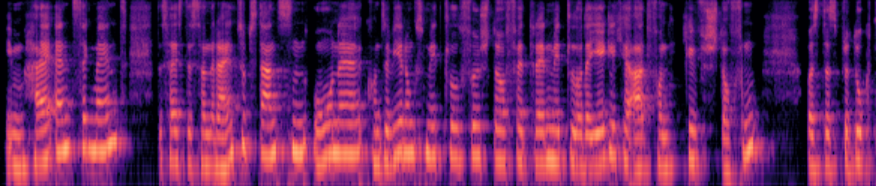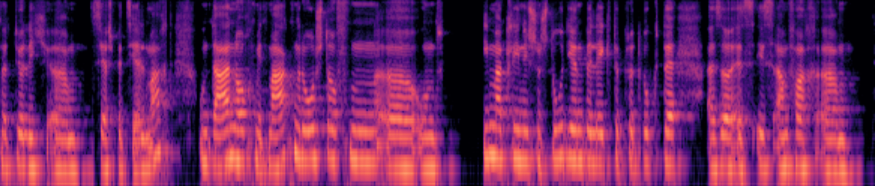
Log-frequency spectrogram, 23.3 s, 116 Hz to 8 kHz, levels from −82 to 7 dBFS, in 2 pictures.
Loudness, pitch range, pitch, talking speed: -20 LUFS, 180-225 Hz, 200 Hz, 105 wpm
